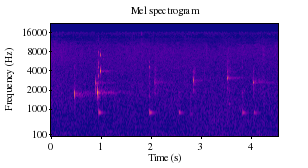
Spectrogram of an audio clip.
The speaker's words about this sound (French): La chaleur verticale n'est pas parvenue à avaler les quelques gouttes que l'on entend sourdre entre les bouquets de buis. C'est une promesse. On cherche la fraîcheur. On déniche le filet d'eau entre les pierres. Il est si frêle.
